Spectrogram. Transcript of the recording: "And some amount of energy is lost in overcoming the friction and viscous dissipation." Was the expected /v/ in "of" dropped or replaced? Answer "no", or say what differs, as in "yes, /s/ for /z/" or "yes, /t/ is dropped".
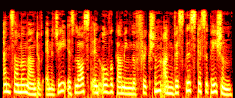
no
